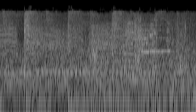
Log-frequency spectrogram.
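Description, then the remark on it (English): Heavy industrial machinery grinds and rumbles steadily while a Larry car lifts a metal oven lid with a magnet, with a thin mechanical whine over the din and a few scraping, clanking surges. No voices. “The Larry car picks up the metal lid with a magnet.”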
